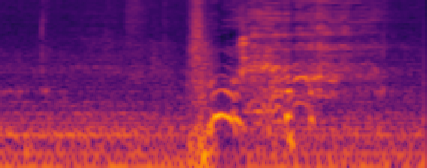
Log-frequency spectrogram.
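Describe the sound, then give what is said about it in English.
A car engine idles while warming up in freezing cold, a steady low drone that runs unchanged through the whole clip, with a short breathy noise partway through. “I'm warming up my car now. The temperature is very low.”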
